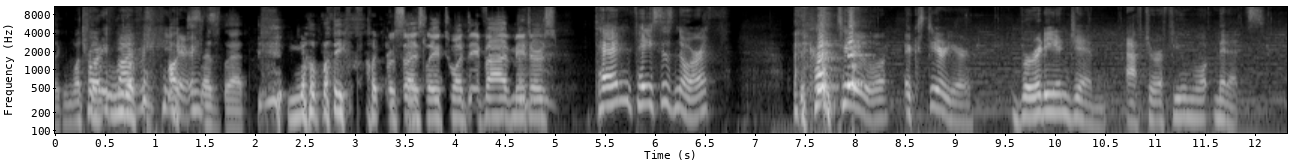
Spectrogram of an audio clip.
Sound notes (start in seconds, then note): 3.4 in a robot voice; 7.3 laughs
